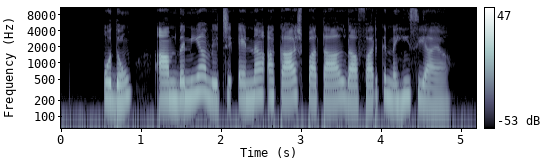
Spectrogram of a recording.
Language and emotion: Punjabi, neutral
